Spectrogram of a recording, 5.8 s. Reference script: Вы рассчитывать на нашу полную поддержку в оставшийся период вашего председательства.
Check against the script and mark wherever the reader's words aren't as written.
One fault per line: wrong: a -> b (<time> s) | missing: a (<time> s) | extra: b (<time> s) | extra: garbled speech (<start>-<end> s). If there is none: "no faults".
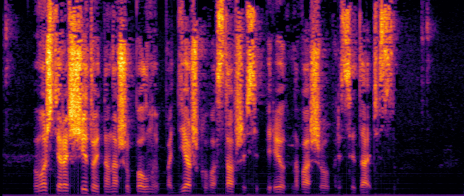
extra: можете (0.5 s)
